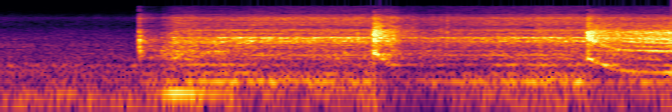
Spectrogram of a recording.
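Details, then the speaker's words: New Hitachi water pump with tank, loud noise from rear of motor where cooling fan sits; bright high whine surging in three spin-ups then sagging; bearing suspected at first. "ซึ่งก็เท่าที่ดูนะครับเสียงดังเนี่ยมันเกิดมาจากแถวๆจุดนี้แถวตรงด้านท้ายของตัวมอเตอร์นะครับซึ่งตรงนี้มันจะมีใบพัดอยู่นะครับ"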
